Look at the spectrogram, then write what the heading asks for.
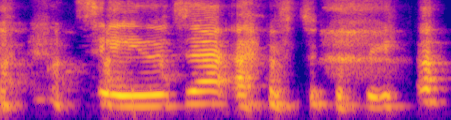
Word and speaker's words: Teuta Avdyli: TEUTA AVDYLI.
